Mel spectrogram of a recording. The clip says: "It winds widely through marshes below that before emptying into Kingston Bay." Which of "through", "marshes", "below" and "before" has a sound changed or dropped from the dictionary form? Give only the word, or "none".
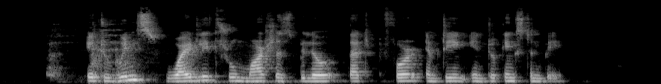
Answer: through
